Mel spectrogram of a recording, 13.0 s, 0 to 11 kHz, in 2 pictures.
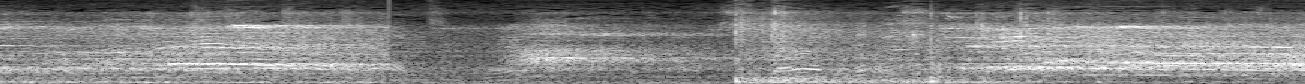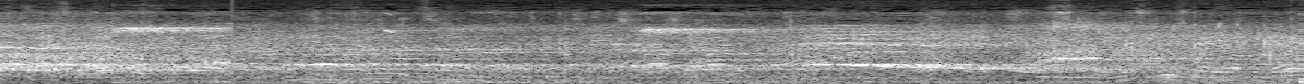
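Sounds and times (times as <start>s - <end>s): sneakers squeaking: 0.0s - 6.0s
players shouting: 0.0s - 13.0s.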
